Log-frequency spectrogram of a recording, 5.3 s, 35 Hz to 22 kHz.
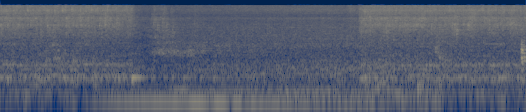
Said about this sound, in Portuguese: vou colocar 6 xícaras de água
